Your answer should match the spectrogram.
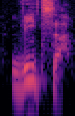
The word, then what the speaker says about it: Vietze: featured guest is dimitri vitsa yes it rhymes with pizza born in nashville dimitri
